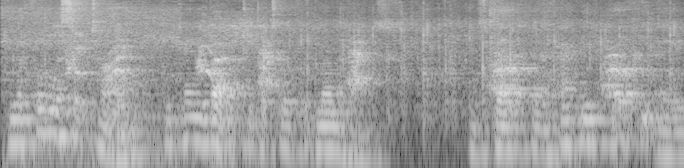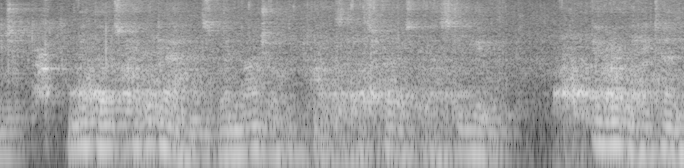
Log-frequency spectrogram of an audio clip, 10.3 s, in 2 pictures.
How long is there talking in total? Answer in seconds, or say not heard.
10 s.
